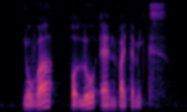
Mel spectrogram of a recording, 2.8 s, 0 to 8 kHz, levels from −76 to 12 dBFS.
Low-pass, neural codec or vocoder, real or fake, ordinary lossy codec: 7.2 kHz; none; real; none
